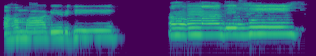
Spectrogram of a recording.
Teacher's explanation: यहाँ पर संधि हो जाता है, विसर्ग रेफ में परिवर्तित हो जाता है।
